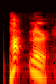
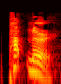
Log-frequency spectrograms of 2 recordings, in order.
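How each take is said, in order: The two takes are said the same way.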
